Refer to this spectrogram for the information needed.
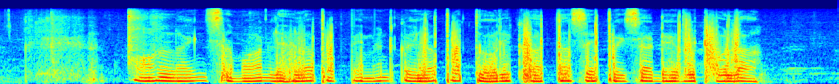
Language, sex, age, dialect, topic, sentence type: Bhojpuri, male, 18-24, Northern, banking, statement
